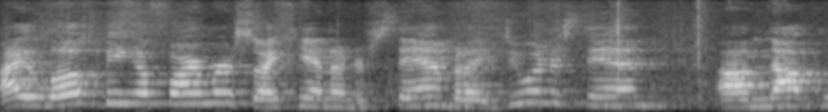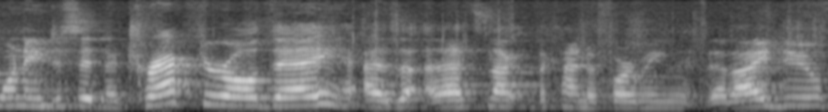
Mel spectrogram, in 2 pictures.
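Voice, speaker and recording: A woman speaks loudly in a high pitch at a fairly quick pace, with ordinary pitch variation. Noticeable background noise runs under her voice. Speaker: agriculture professor and farmer. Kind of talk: presentation to county commissioners. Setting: county commissioners meeting, standing at a microphone.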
